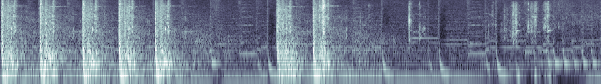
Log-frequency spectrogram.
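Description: Gunfire effects from the Call of Duty Mobile Girls' Frontline collaboration weapons: several loud, sharp shots in quick bursts, then a pause and two more blasts, followed by fainter mechanical clicks and metallic handling sounds, with no talking.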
